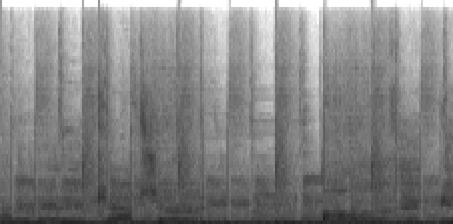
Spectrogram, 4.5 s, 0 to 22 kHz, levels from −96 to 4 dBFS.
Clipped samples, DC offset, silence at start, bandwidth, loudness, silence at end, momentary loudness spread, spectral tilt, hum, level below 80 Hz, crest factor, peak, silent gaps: under 0.1%; under 0.1%; 0 s; over 20 kHz; -13 LUFS; 0 s; 2 LU; -4.5 dB/octave; none; -20 dBFS; 12 dB; 0 dBFS; none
